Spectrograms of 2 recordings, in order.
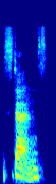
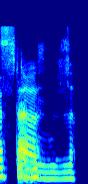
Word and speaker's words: Stunz: Oh, I'm not picky, but it's Stunz. Andrea Stunz.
